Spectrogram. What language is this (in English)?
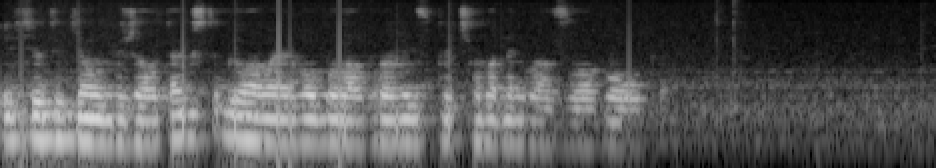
Russian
